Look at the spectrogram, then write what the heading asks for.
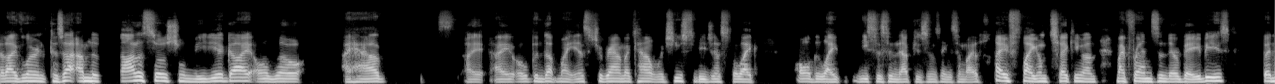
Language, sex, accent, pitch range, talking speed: English, male, American, 130-155 Hz, 225 wpm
